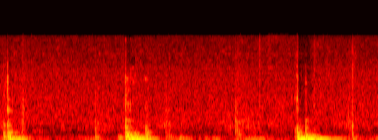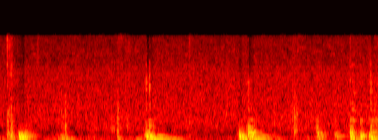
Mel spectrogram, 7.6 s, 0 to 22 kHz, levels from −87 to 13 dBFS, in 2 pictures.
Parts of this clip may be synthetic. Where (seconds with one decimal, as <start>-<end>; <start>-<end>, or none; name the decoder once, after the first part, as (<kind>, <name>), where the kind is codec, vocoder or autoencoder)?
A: 0.0-7.6 (vocoder, BigVGAN v2)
